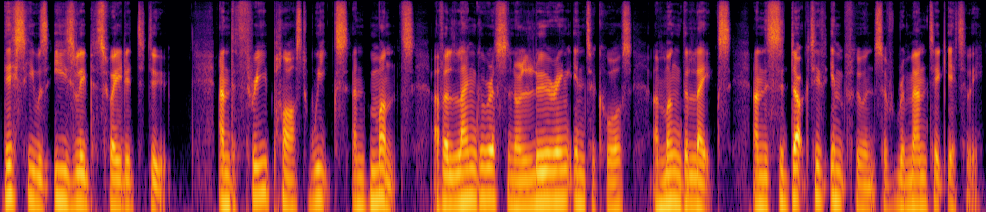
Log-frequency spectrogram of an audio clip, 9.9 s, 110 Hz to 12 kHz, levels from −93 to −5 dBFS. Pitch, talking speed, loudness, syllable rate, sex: 125 Hz, 180 wpm, -21 LUFS, 6.3 syllables/s, male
